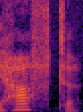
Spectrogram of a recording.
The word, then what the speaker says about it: have to: Now have to is pronounced kind of like H-A-F-T, schwa. That's what it sounds like. You have to.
